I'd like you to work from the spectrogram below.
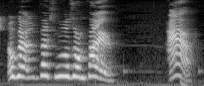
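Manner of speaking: alarmed. Acted. Character panics about fire.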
